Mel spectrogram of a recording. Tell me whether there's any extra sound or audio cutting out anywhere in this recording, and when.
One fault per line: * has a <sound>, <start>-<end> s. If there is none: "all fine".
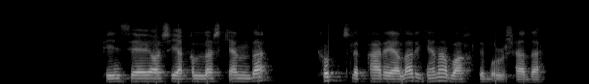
all fine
